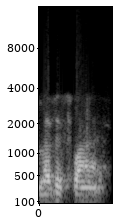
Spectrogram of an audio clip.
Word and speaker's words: Loveis Wise: Is that, do you pronounce the name Loveis Wise? Yes, their name is pronounced Loveis Wise.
